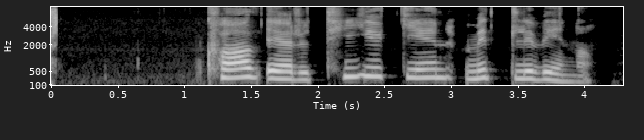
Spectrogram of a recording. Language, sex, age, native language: Icelandic, female, 11, Icelandic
